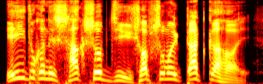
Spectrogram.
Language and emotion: Bengali, happy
